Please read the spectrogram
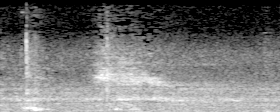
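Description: Near silence: room tone, with a faint click near the start and a faint brief hiss about a second in.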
